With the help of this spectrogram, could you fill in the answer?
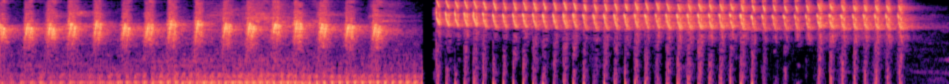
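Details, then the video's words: Cililin singing, meant as tutor material for white-rumped shamas: evenly spaced high chirps over a low rumble, then after a short break a much faster, denser run of shrill notes that fades away. "cililin vs cucak jenggot - masteran murai batu"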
